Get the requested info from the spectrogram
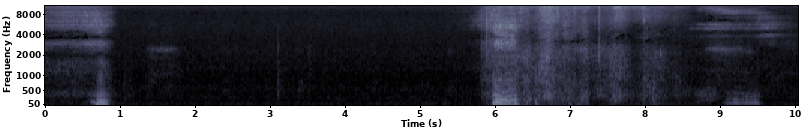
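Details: Tired Rottweiler asleep: a single loud low snort, then after a pause a longer rumbling, rattling snore in a quiet room; dog snoring.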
